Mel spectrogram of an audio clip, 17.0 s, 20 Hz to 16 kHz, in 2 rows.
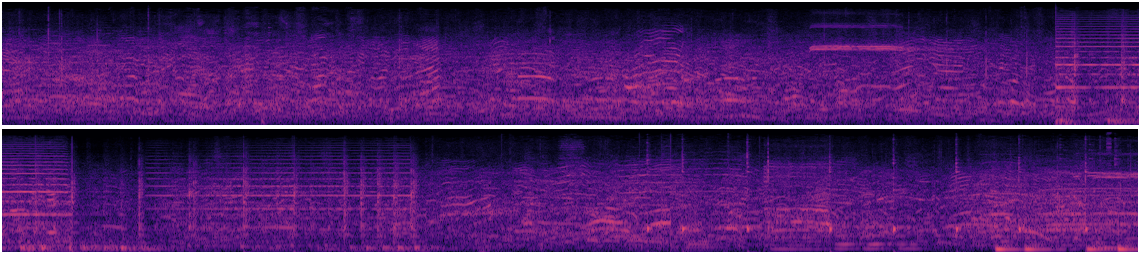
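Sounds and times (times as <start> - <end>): crowd chatter: 0.0 - 17.0
brass instruments holding notes: 7.9 - 11.7, 13.3 - 17.0.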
